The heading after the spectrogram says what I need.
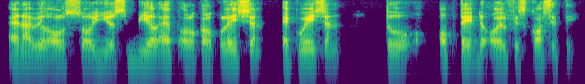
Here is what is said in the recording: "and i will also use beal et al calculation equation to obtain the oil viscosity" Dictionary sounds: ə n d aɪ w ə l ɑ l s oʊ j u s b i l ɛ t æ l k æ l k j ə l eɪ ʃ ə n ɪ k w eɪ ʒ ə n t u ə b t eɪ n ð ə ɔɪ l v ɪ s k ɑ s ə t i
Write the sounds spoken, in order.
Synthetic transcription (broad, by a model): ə n aɪ w ə l ɑ l s oʊ j u s b i l ɛ t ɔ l k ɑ l k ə l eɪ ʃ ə n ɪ k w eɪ s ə n t u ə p t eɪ n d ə ɔɪ l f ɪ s k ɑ s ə t i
